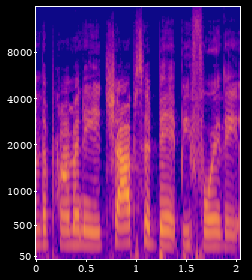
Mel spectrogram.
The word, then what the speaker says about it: Promenade: For the longest time, I have called this the proomenade chops. But the correct pronunciation is prominade weigh in.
